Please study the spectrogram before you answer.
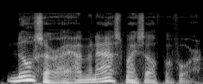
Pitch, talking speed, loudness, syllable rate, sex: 110 Hz, 205 wpm, -15 LUFS, 6.5 syllables/s, male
